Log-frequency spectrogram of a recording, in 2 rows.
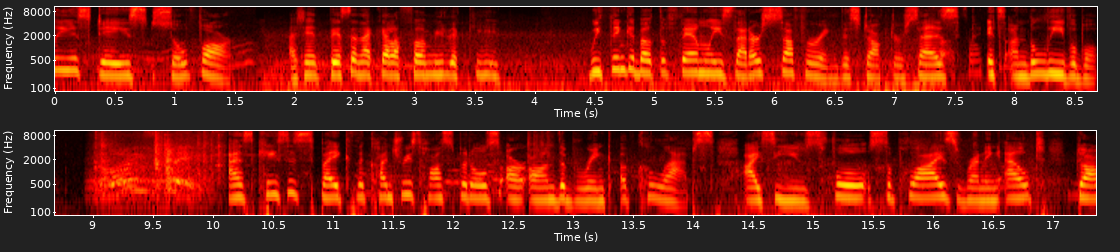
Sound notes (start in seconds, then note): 4.7 speaking Foreign Language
